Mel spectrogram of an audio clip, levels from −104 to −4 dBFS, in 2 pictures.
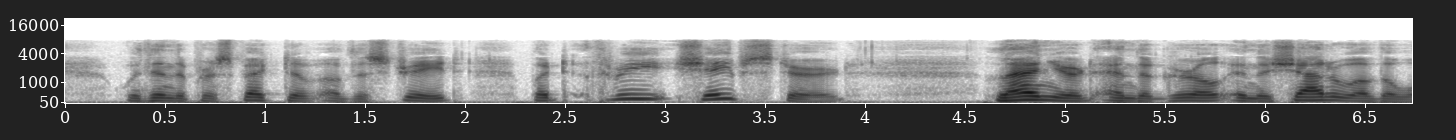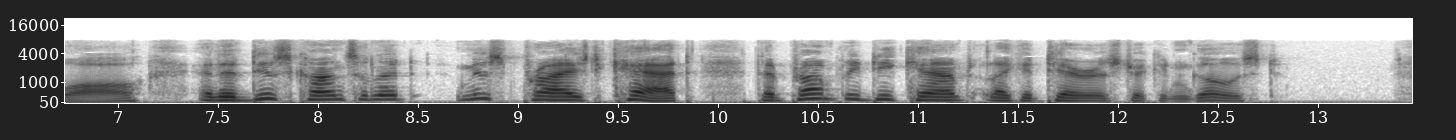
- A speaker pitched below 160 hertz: Yes, medium, 140 Hz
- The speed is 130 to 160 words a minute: Yes, average, 145 wpm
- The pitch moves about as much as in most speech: No, wide, 6.4 semitones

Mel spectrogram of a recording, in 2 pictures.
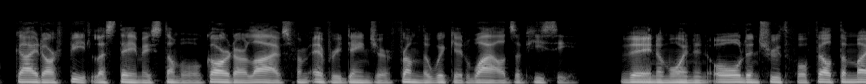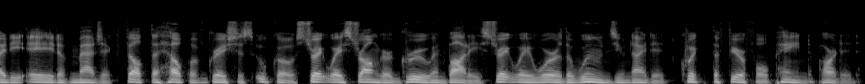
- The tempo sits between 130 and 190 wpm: Yes, average, 175 wpm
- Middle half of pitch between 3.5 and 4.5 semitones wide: No, narrow, 2.5 semitones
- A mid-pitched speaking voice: No, low, 100 Hz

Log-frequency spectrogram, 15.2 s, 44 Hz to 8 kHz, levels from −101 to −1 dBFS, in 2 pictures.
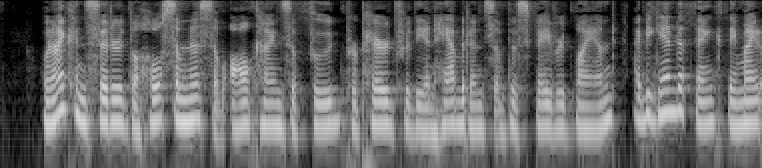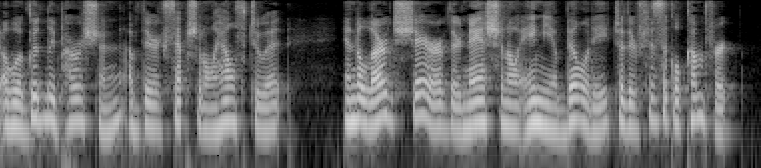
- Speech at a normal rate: Yes, average, 180 wpm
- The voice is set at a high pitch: No, medium, 170 Hz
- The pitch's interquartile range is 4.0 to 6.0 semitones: No, average, 3.1 semitones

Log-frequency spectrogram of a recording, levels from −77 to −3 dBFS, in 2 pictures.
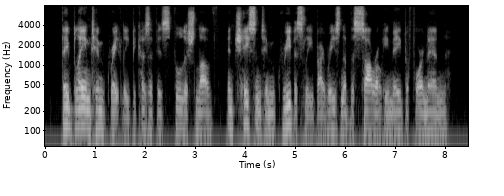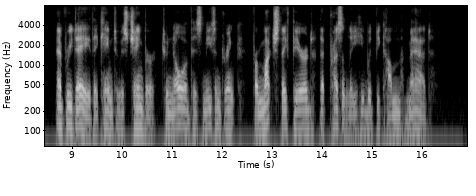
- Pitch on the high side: No, very low, 95 Hz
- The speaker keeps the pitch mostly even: Yes, narrow, 2.2 semitones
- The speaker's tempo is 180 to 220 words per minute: No, average, 165 wpm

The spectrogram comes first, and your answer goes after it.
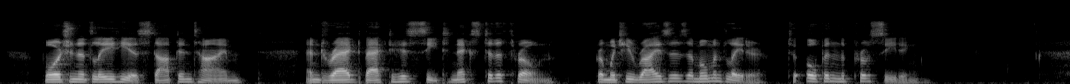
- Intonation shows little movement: No, average, 4.3 semitones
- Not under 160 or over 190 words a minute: No, average, 150 wpm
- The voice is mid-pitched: No, low, 115 Hz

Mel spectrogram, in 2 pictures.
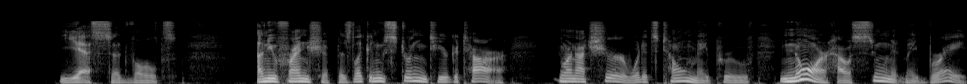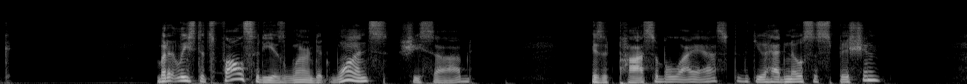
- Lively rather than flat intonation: Yes, wide, 6.6 semitones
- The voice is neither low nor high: No, low, 115 Hz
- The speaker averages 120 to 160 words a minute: Yes, average, 155 wpm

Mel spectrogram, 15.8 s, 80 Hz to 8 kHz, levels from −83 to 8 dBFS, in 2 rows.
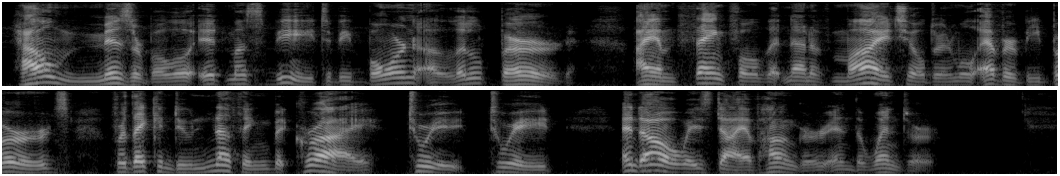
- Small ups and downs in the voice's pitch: No, average, 4.6 semitones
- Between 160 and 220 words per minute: No, average, 150 wpm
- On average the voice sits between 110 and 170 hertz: Yes, low, 135 Hz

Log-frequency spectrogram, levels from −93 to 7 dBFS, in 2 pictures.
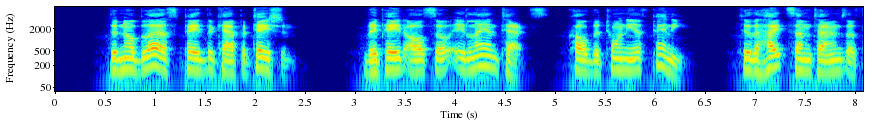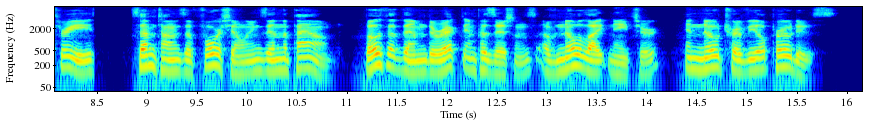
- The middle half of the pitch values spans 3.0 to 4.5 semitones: Yes, average, 3.3 semitones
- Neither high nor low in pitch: Yes, medium, 145 Hz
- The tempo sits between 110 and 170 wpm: Yes, average, 150 wpm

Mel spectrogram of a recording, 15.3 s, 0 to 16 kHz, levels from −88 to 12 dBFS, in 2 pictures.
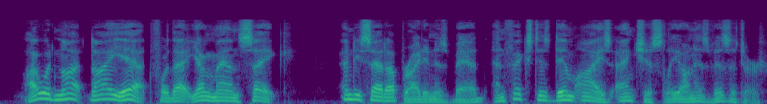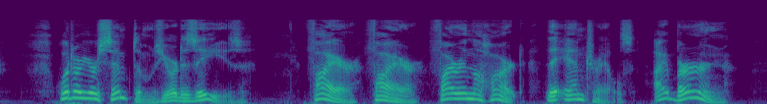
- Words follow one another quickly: No, average, 165 wpm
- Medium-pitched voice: No, low, 130 Hz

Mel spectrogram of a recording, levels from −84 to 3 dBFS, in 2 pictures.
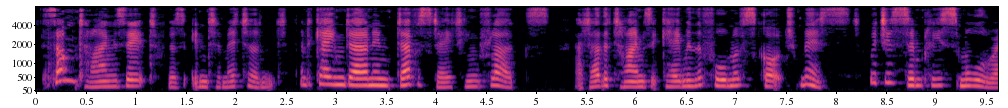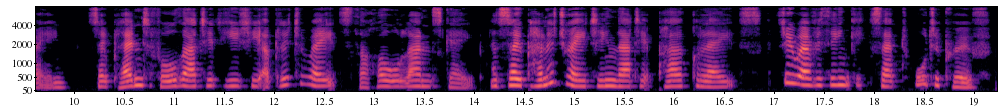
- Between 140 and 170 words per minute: Yes, average, 145 wpm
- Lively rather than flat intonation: No, average, 3.8 semitones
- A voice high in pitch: Yes, high, 210 Hz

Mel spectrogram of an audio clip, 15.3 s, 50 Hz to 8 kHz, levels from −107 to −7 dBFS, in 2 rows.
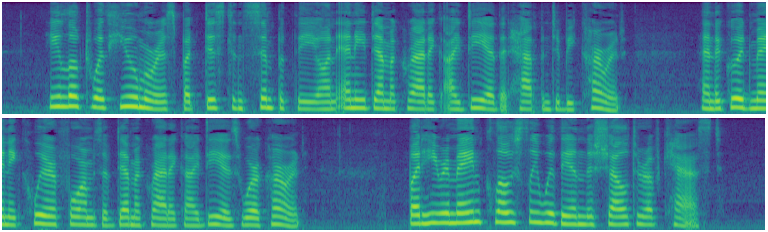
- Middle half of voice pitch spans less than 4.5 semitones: Yes, average, 3.2 semitones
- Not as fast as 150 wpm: No, average, 155 wpm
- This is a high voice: Yes, high, 205 Hz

